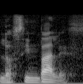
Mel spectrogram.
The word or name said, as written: cymbals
